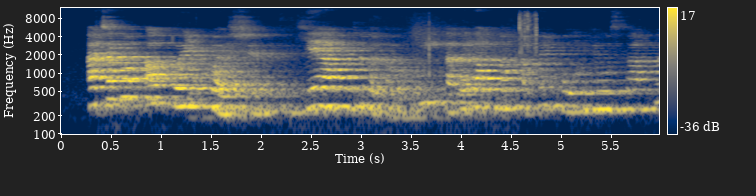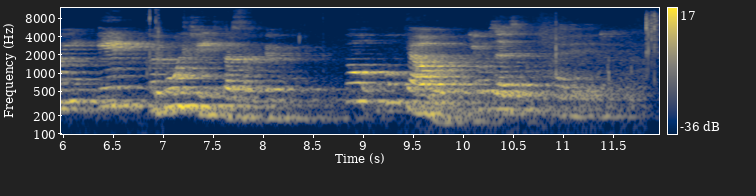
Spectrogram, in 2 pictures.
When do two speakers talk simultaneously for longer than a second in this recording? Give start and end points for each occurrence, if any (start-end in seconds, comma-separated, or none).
none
